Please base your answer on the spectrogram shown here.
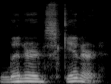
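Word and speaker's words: Lynyrd Skynyrd: nominee Sabbath Bloody Sabbath our third album It's pronounced Leonard skinnard uh the boys from Tallahassee Leonard skinnard with their debut album uh again I don't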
